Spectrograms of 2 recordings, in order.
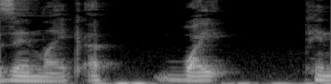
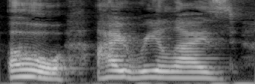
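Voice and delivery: higher, louder mock regret; lightly voiced princess; 7 semitones higher, 6 dB louder, faster than usual. Princess confessing love to the bandit, mock regretful. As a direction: gush it as a remorseful princess. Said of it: "so she's like".

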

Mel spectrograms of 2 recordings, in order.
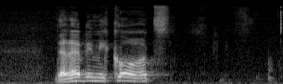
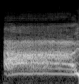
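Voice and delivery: very high startled scream; sudden high-pitched yelp; boy's scream. Retold or imitated. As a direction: shriek as you hit icy water. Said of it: "He screamed".

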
